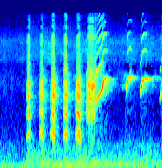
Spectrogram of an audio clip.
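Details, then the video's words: Javan myna male calling to young birds of its kind. Five evenly spaced rasping notes are followed by bright, upward-sweeping slurred whistles repeated several times. "Kicauan Jalak Kebo Jantan Memanggil Kawan Jalak Kebo Muda"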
